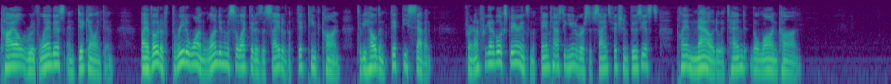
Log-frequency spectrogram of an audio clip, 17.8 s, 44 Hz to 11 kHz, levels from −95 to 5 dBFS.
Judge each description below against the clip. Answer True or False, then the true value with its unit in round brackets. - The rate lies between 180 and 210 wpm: False (155 wpm)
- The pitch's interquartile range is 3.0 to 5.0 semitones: True (4.2 semitones)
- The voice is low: True (130 Hz)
